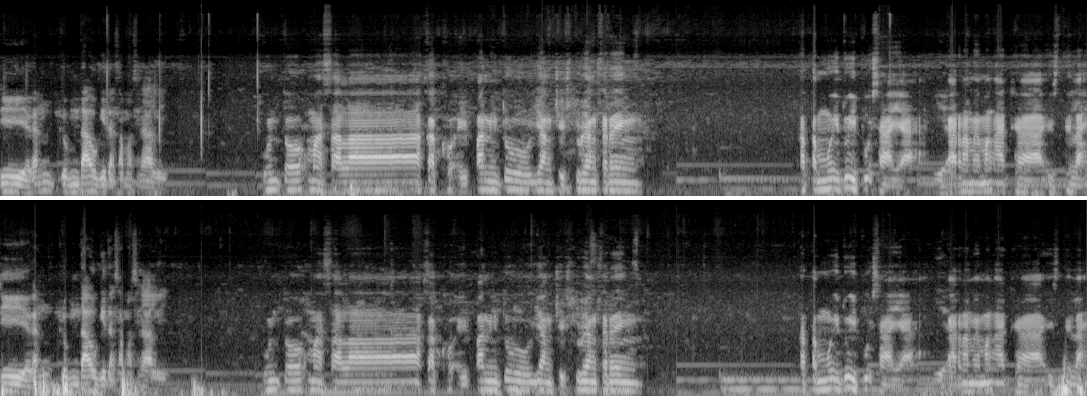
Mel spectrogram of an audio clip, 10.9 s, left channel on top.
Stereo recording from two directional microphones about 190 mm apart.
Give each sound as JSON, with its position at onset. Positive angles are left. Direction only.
{"t": 0.0, "sound": "speech", "side_deg": 35}
{"t": 2.6, "sound": "speech", "side_deg": 5}
{"t": 7.9, "sound": "speech", "side_deg": 5}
